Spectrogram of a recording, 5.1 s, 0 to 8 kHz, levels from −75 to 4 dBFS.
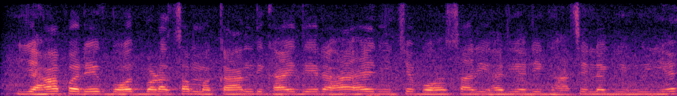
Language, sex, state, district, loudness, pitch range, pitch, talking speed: Hindi, male, Uttar Pradesh, Varanasi, -17 LUFS, 185-195 Hz, 190 Hz, 210 wpm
